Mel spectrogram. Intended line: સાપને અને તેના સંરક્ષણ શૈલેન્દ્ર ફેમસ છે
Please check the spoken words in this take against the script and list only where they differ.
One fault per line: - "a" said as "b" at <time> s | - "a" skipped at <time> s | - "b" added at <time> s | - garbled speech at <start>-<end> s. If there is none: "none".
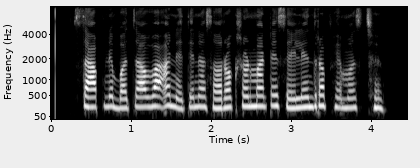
- "બચાવવા" added at 0.8 s
- "માટે" added at 2.6 s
